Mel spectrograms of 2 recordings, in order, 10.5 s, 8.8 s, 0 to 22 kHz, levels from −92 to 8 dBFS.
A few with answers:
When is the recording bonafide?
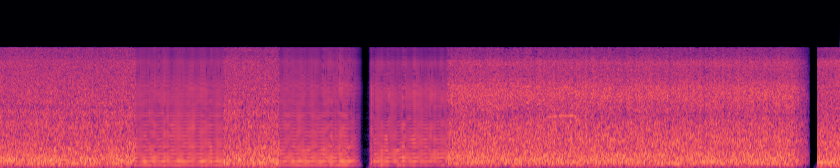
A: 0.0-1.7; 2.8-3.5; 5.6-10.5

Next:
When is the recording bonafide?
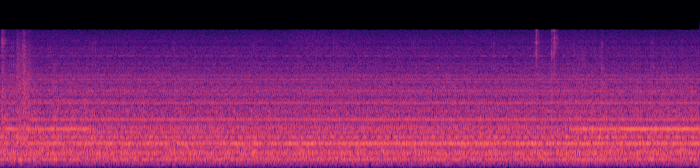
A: 0.0-8.8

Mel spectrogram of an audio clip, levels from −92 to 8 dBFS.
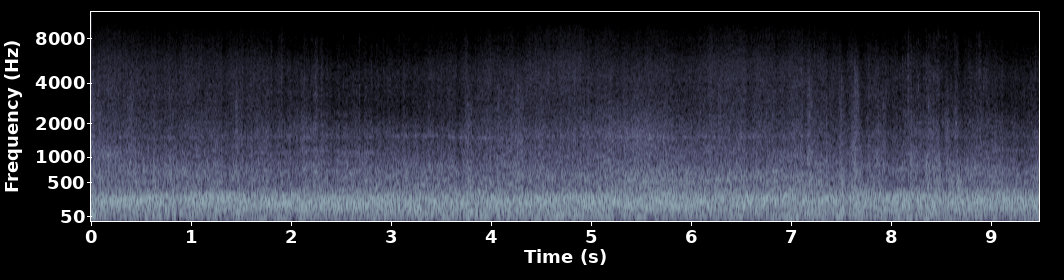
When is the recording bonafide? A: none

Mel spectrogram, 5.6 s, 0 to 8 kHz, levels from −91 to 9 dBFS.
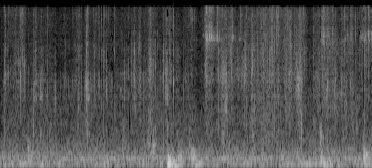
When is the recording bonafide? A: none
